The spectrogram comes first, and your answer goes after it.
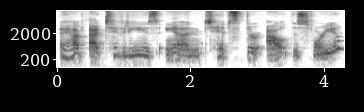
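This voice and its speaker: A woman's voice: on the high side, huge pitch swings, takes it slowly, vocal fry, a bit bright, slightly rough. A woman theater teacher giving a friendly instructional walkthrough of her curriculum over a screen share, with frequent ums and small self-corrections.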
